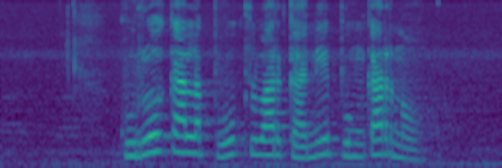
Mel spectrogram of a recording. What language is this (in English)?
Javanese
